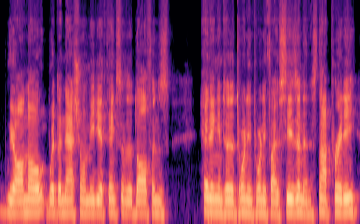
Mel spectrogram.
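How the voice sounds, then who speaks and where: Man, higher pitch, flat delivery, podcast host, casual filler words, voice cracking. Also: fast. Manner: conversational, fillers, self-correcting. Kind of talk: solo sports podcast commentary.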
